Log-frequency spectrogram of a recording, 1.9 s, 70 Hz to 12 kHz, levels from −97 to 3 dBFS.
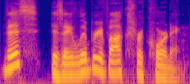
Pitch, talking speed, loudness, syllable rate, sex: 140 Hz, 155 wpm, -17 LUFS, 5.5 syllables/s, male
